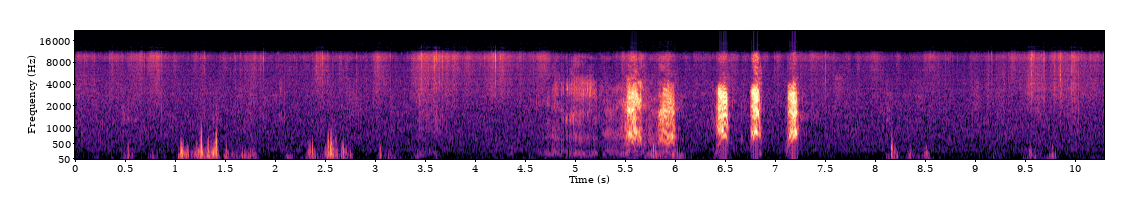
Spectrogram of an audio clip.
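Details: Laika puppies heard faintly: low grunting whimpers early on, then a quick series of sharp, high yelps near the middle, three of them crisp and evenly spaced, with quiet scattered sounds after.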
